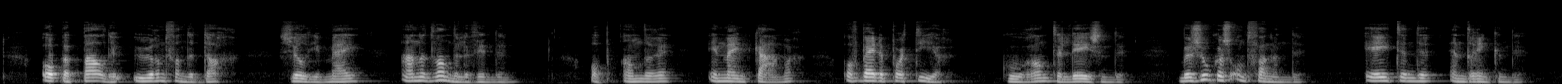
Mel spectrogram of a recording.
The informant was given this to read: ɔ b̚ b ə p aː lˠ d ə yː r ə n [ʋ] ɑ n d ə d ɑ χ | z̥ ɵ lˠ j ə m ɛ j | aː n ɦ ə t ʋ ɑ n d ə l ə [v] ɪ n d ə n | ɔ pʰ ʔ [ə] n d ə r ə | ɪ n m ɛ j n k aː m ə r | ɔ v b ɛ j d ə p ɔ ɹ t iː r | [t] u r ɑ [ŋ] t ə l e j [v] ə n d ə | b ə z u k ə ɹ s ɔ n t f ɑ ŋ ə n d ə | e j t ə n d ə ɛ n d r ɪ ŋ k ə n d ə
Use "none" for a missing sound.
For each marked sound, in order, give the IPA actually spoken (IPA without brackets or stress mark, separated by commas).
v, v, ɑ, k, n, z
